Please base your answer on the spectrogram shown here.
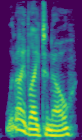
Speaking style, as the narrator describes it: murmured Franks

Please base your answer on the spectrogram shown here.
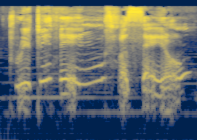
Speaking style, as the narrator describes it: croaked

